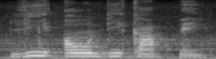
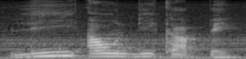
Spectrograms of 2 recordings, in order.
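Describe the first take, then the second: Both takes have the same delivery.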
